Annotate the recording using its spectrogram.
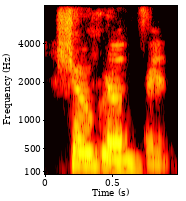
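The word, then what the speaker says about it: Sjögren's: Yes, we have multiple sclerosis, lupus, rheumatoid arthritis, peripheral neuropathy, Sjogren's, I believe it is pronounced. Sjogren's. Thank you. So That's a challenging spelling. SJOR, I think it is GRENS, Sjogren's.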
